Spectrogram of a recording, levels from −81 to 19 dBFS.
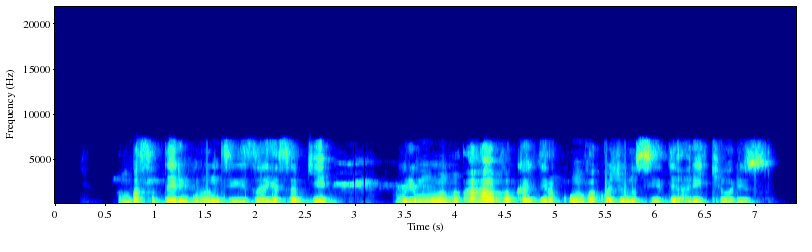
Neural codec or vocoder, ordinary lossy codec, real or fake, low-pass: none; AAC, 32 kbps; real; 7.2 kHz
